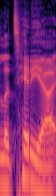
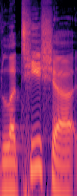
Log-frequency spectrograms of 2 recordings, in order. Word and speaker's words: Letitia: I got hurt I I pronounced her name incorrectly I said Letitia it is Leticia James uh has proposed a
